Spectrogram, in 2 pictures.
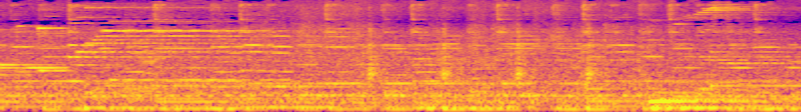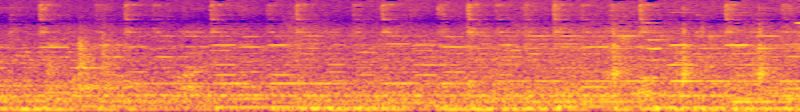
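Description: Slot machine game music and jingles playing as the reels spin through a run of free spins, over a steady low beat, with a low thud about three seconds in.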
